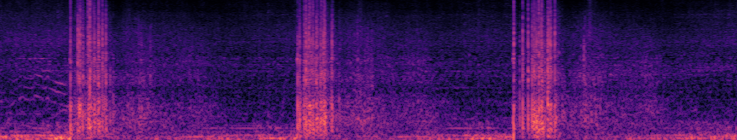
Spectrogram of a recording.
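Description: Aerial fireworks shells bursting overhead: three loud bursts about two seconds apart, each a quick cluster of sharp bangs, over a steady low rumble.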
